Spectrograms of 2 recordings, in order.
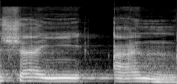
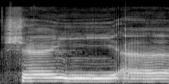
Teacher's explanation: kalau berhenti bunyinya jadi panjang 2 harokat, namanya mad'iwan.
